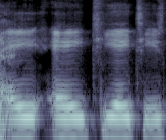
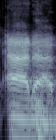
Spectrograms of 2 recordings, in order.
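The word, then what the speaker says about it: AT-AT: heard them call both i call them a-a-t-a-t's because there's atsts like there's a bunch of different ones but i don't think adad is wrong right it's just like it's two syllables versus four and i'm all about you know economy of syllables but look at this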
